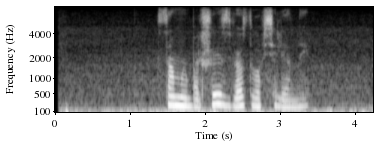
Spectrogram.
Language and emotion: Russian, neutral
